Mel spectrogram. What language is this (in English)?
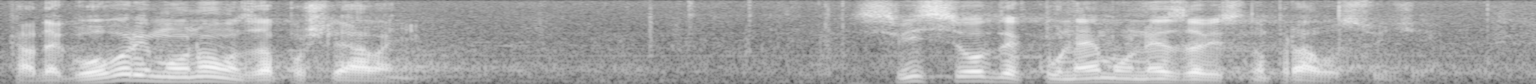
Serbian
